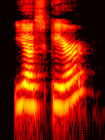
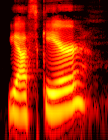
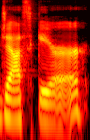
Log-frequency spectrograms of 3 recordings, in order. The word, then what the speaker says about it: Jaskier: And then the bard who on the show is called, well, how do you say his name on the show? – Yaskier. – Yaskier. Jeez. See, I've only seen it written, so in my head I was like a Jaskier.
